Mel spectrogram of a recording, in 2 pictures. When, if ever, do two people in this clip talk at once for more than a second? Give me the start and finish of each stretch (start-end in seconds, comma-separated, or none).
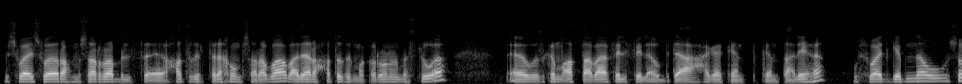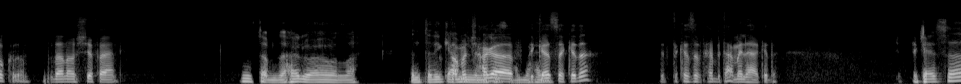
13.8-15.1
